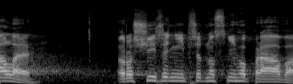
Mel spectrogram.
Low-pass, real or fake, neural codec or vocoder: 14.4 kHz; fake; vocoder, 44.1 kHz, 128 mel bands every 512 samples, BigVGAN v2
